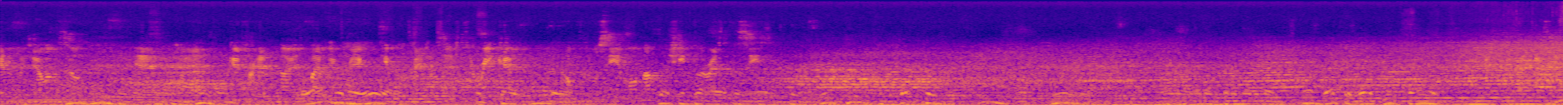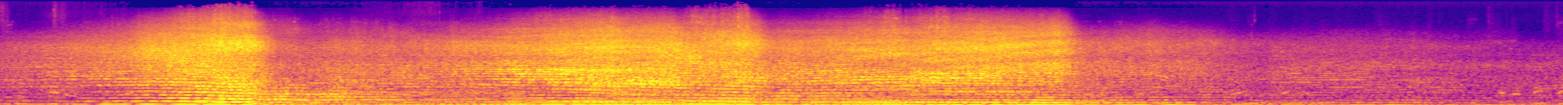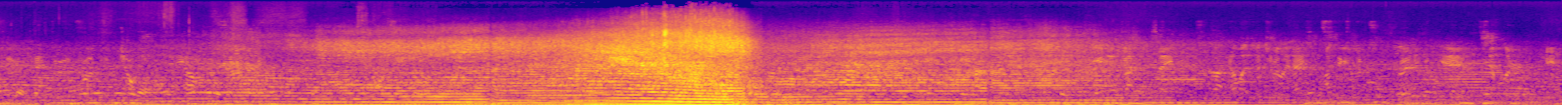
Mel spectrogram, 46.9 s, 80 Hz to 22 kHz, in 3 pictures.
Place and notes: {"title": "Silverstone Circuit, Towcester, UK - british motorcycle grand prix 2022 ... moto three ...", "date": "2022-08-05 13:15:00", "description": "british motorcycle grand prix 2022 ... moto three free practice two ... inside of maggotts ... dpa 4060s clipped to bag to zoom h5 ...", "latitude": "52.07", "longitude": "-1.01", "altitude": "157", "timezone": "Europe/London"}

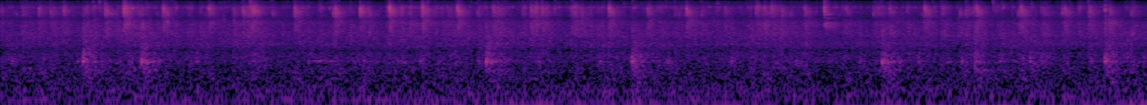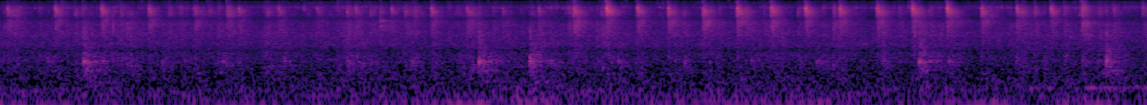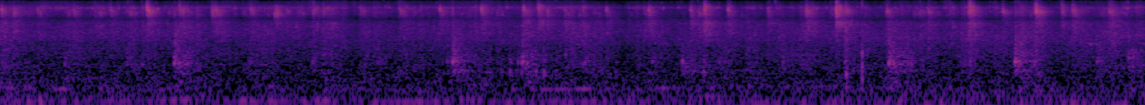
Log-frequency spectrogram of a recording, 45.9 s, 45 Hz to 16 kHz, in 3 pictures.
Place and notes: {"title": "Raining in A Coruña (Spain)", "description": "Raining in A Coruña recorded from a seventh floor. The microphone was pointing at a inner courtyard.", "latitude": "43.36", "longitude": "-8.40", "altitude": "13", "timezone": "Europe/Madrid"}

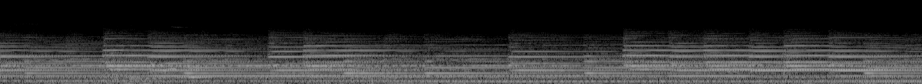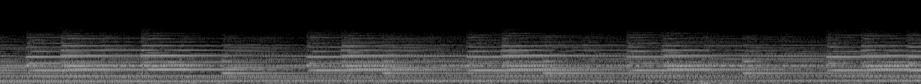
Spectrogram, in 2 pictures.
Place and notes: {"title": "Place de Paris, Vaise - Lyon 9e, France - Cloche de lAnnonciation Lyon Vaise", "date": "2018-02-05 10:38:00", "description": "Volée de cloche de l'église de l'Annociation, Vaise, Lyon 9e arrondissement", "latitude": "45.78", "longitude": "4.80", "altitude": "169", "timezone": "Europe/Paris"}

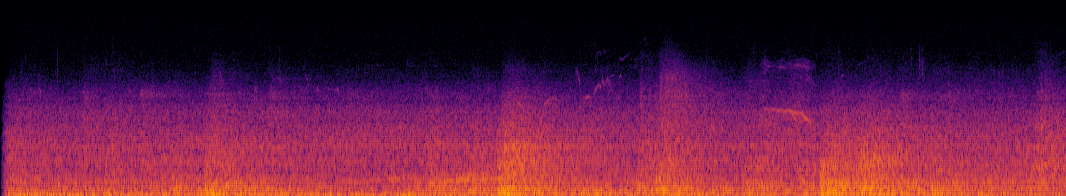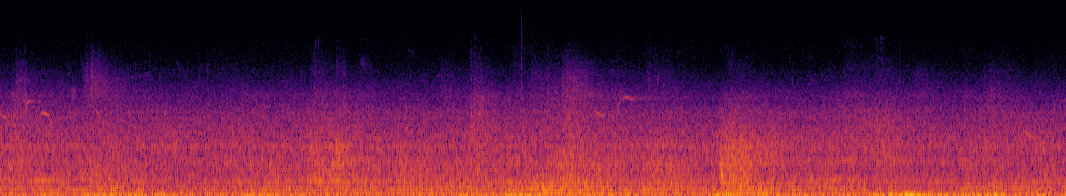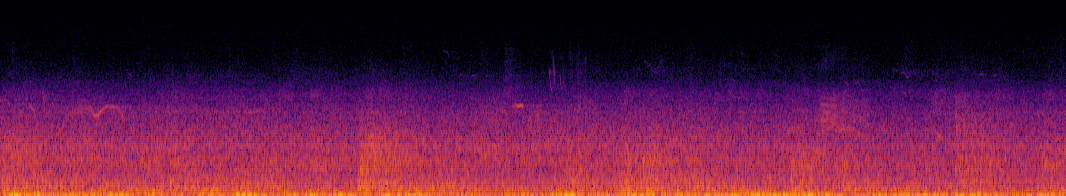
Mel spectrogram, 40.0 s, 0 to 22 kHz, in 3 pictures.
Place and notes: {"title": "Binckhorst, Laak, The Netherlands - Houthandel", "date": "2012-03-13 18:00:00", "description": "recorded with the sennheiser ME-66 and computer", "latitude": "52.06", "longitude": "4.34", "timezone": "Europe/Amsterdam"}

